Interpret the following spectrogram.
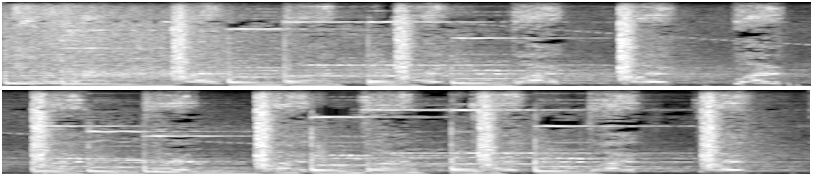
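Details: Loud hip hop beat with heavy bass thumps and electronic effects, and no animal voice.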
